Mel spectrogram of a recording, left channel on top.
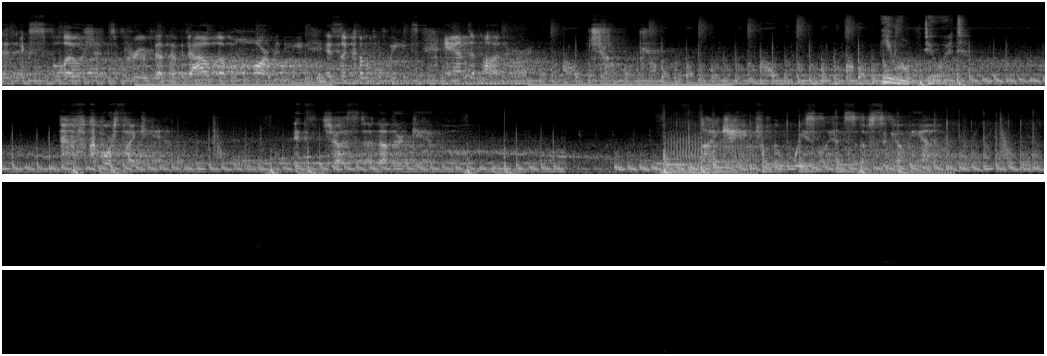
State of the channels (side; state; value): right; silent; 56 dB below the other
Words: explosion to prove that the vow of harmony is a complete and utter joke. You won't do it. Of course I can. It's just another gamble. I came from the wastelands of Sigonia.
